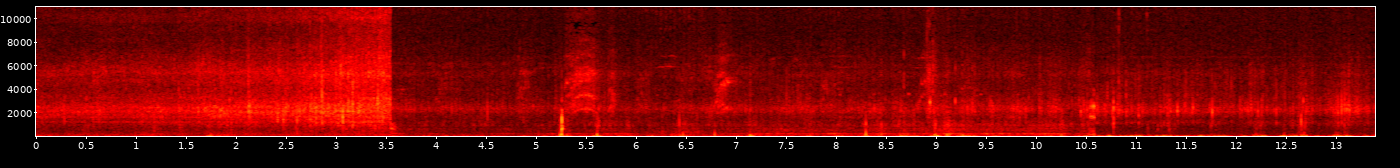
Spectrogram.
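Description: Mountain bike ridden over a rough dirt trail: a rushing noise of wind and tyres on dirt that cuts off abruptly about three and a half seconds in, then scattered knocks and rattles of the bike jolting over ruts and stones.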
